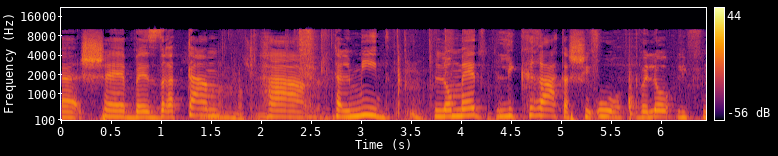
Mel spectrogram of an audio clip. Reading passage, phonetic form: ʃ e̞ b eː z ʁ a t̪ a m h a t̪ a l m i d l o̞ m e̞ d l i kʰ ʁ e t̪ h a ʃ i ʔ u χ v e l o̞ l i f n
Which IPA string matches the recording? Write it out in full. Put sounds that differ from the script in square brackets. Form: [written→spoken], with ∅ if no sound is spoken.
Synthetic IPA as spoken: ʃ e̞ b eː z ʁ a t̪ a m h a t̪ a l m i d l o̞ m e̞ d l i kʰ ʁ [e→a] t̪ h a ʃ i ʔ u [χ→ʁ] v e l o̞ l i f n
